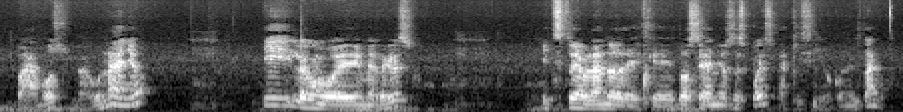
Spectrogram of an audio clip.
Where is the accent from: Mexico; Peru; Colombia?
Mexico; Mexico City; moved away as an adult; also born or lived in Sheffield; now in Trondheim, Norway; cuando yo dejé México, la Ciudad de México, éramos 26 millones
